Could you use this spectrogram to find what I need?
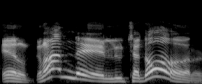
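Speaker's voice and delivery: very slow booming announcer call, rolling the R's; ring announcer with rolled R's. Acted. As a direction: roll every R and draw the name out for the crowd. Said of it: "you were, like, rolling R's and shit".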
